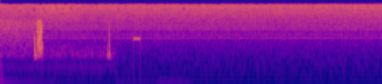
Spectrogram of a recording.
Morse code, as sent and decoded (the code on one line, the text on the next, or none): none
